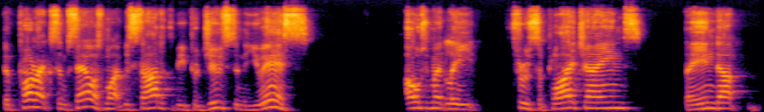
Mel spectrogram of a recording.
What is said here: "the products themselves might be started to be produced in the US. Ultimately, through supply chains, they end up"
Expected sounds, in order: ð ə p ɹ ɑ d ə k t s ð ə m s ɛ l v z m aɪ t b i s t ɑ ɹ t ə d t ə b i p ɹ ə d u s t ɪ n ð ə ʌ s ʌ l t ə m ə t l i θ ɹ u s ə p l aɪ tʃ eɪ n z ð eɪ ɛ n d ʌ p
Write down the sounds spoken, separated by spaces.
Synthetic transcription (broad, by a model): ð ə p ɹ ɑ d ə k t s ð ə m s ɛ l v z m aɪ t b i s t ɑ ɹ t ə d t ə b i p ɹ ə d u s t ɪ n ð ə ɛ s ʌ l t ə m ə t l i θ ɹ u s ə p l aɪ tʃ eɪ n z ð eɪ ɛ n d ʌ p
